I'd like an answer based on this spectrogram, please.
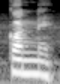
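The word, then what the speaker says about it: cane: तो सी ए एन ई, इसका उच्चारण हो जाएगा कान्ने।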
